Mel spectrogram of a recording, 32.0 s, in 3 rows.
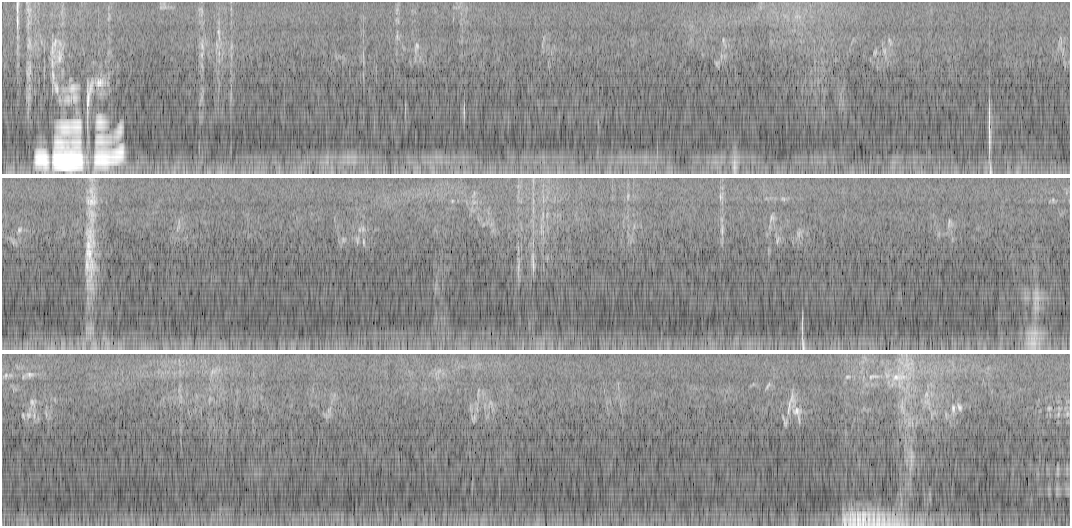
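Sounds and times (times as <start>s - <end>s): faint bird chirps: 29.0s - 32.0s
brief low rumble: 29.8s - 30.8s.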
